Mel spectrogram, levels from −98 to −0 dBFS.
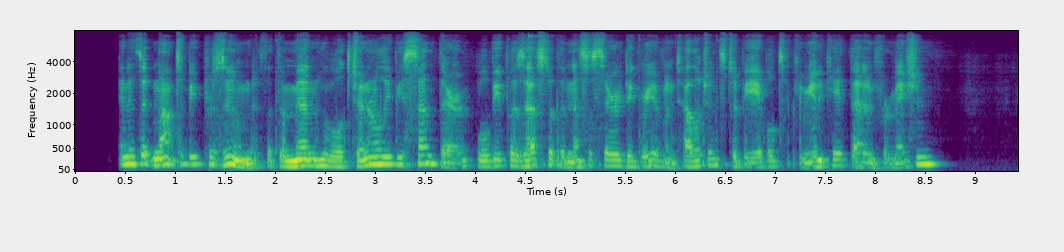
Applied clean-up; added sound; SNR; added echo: neural mask model DeepFilterNet 3.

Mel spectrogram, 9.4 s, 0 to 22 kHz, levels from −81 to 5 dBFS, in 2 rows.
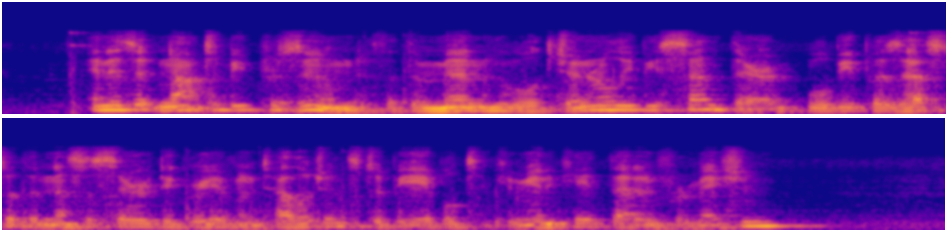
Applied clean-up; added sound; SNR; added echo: neural separator model SepFormer DNS4.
